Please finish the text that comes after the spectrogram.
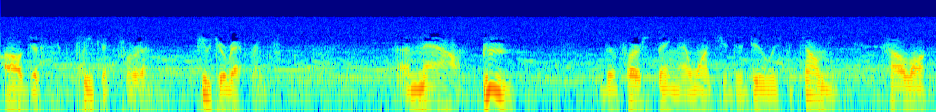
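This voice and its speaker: An actor in a radio drama playing a wary young fortune-teller with a gruff, streetwise, suspicious manner. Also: male voice, lowish voice, unhurried, long pauses, music in the background, close to an everyday voice. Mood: impatient, businesslike. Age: young adult. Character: wary, brusque young fortune-telling apprentice. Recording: dull, noisy old radio broadcast.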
